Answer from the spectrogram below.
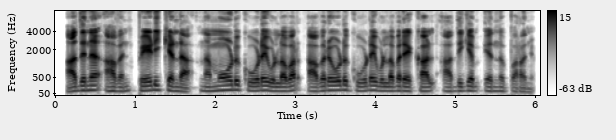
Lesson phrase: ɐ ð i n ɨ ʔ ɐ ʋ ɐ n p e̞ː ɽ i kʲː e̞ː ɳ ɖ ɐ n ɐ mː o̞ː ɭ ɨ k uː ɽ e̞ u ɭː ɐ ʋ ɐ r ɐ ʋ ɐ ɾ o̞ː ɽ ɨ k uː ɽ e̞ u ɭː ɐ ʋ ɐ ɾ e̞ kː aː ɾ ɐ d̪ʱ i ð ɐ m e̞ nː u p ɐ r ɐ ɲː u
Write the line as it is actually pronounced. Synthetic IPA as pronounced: ɐ ð i n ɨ ʔ ɐ ʋ ɐ n p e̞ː ɽ i kʲː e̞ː ɳ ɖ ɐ n ɐ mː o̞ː ɽ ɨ k uː ɽ e̞ u ɭː ɐ ʋ ɐ r ɐ ʋ ɐ ɾ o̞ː ɽ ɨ k uː ɽ e̞ u ɭː ɐ ʋ ɐ ɾ e̞ kː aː ɭ ɐ d̪ʱ i ɣ ɐ m e̞ nː u p ɐ r ɐ ɲː u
